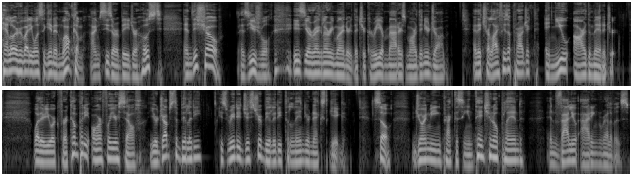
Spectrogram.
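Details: Adult male speaker; Normal adult speech.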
